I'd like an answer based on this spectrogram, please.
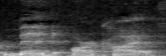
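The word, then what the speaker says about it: medRxiv: is more accurate the World Health Organization or Med archive so men archive which is spelled med ahrefs IV those are the preprints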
